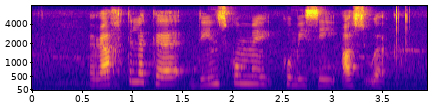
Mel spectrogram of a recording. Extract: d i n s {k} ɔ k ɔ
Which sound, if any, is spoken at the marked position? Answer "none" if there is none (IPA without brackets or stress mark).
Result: k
